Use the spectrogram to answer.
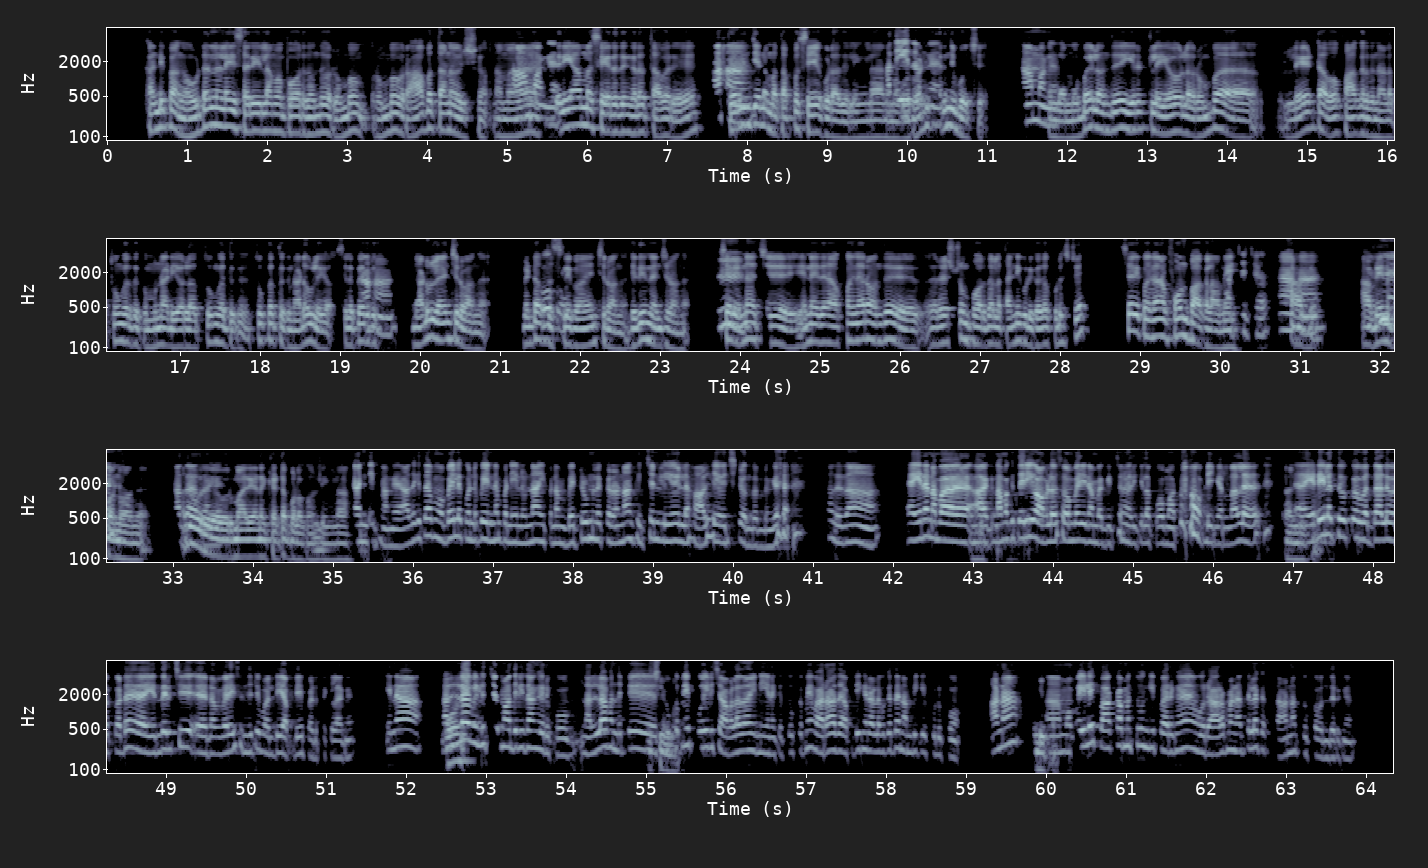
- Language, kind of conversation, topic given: Tamil, podcast, எழுந்ததும் உடனே தொலைபேசியைப் பார்க்கிறீர்களா?
- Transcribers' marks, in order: in English: "மிட் ஆஃப் தி ஸ்லீப்"; in English: "ரெஸ்ட் ரூம்"; laughing while speaking: "அப்டி"; laugh; laughing while speaking: "வந்துரணுங்க"; laughing while speaking: "போமாட்டோம்"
